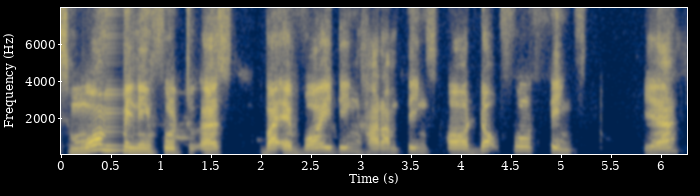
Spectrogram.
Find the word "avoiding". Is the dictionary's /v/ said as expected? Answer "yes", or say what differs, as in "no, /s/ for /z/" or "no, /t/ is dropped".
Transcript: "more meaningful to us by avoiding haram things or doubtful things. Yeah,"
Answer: yes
